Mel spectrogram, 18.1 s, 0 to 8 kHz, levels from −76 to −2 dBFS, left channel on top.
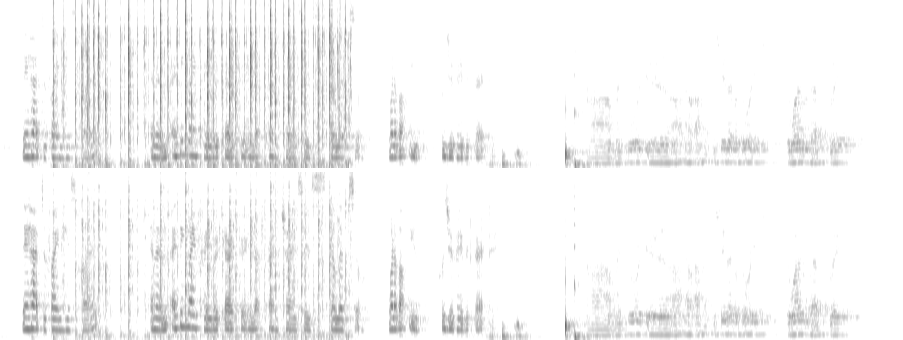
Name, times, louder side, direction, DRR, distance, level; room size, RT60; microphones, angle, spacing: voice 1, 0.4-2.0 3.0-7.3 7.8-8.4 8.8-9.9 10.3-10.4 11.3-11.4, right 3 dB, 75° right, 0.8 m, -50 dB
Typing, 1.0-7.0, left 13 dB, 65° left, 0.4 m, -42 dB
voice 2, 11.7-15.3 15.7-16.8, right 1 dB, 30° right, 3.7 m, -58 dB
26.5 x 12.5 x 3.7 m
head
